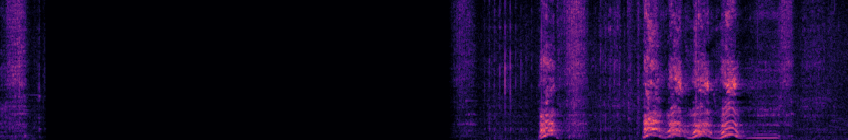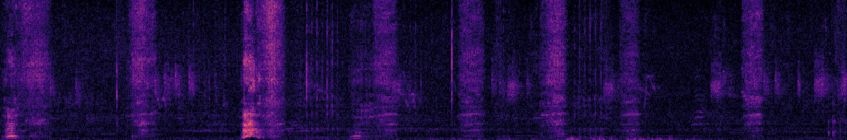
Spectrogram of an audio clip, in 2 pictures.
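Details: Anatolian Shepherd Dog at a window barking at workmen and at people walking down the street; after a silent gap, a volley of sharp barks in irregular bursts, about four per second at peaks, with background noise.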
